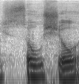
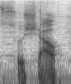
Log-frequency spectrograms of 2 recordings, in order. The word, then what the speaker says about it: social: And the word is social, just like in global, the A there is a weak sound. So you say social and not social.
